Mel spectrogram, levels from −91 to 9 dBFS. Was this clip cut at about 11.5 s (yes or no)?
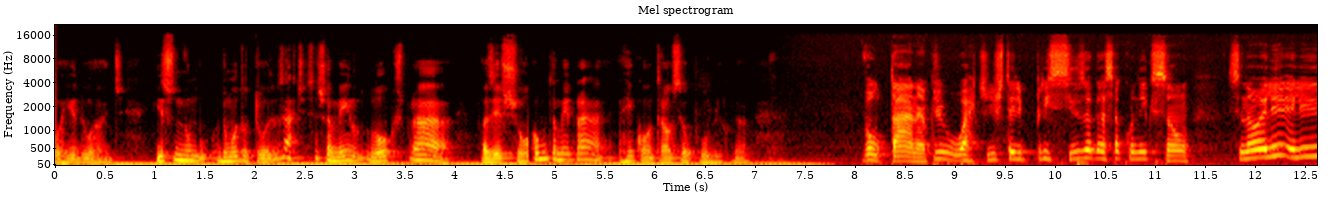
no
